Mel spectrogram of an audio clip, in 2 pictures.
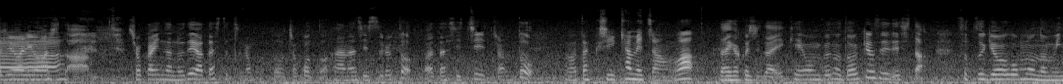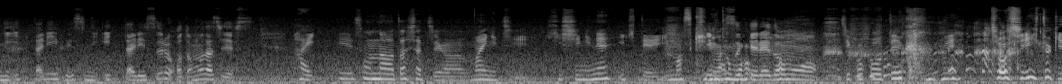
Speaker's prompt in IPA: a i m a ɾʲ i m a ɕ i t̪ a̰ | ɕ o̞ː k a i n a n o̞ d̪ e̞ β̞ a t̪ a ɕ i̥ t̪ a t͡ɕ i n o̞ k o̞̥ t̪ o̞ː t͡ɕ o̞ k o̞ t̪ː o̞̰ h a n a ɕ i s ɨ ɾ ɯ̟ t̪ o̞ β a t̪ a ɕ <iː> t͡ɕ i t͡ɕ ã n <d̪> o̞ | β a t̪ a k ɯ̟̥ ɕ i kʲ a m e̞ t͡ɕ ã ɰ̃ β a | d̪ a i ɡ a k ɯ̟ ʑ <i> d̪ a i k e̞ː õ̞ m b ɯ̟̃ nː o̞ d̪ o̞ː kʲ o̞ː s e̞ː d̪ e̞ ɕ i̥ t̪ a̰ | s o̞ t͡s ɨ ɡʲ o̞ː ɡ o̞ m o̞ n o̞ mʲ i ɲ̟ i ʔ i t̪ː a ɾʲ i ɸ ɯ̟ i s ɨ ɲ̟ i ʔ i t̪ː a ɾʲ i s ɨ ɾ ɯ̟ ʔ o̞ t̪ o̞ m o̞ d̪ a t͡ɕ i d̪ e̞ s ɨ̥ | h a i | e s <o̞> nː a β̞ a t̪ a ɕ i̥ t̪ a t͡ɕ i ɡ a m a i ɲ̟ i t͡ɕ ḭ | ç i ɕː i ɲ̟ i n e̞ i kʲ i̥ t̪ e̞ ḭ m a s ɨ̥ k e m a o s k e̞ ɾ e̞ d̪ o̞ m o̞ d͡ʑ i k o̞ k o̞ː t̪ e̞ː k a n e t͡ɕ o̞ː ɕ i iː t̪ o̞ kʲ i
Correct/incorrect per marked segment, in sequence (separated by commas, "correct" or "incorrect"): incorrect, incorrect, correct, incorrect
